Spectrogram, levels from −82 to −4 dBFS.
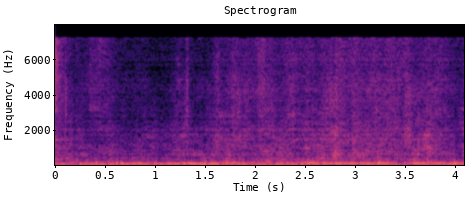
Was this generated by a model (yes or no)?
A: yes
